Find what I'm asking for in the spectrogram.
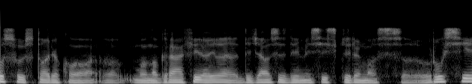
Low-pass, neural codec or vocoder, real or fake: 5.4 kHz; codec, 16 kHz, 2 kbps, FreqCodec, larger model; fake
